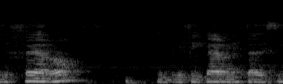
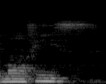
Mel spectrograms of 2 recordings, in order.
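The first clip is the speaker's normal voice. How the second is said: French pronunciation. Shown as a demonstration. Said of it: "en francés".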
